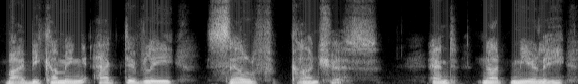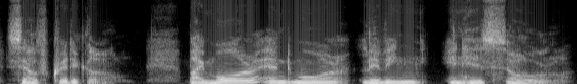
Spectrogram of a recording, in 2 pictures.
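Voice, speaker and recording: A man reading philosophical prose aloud in a measured, deliberate way with frequent pauses. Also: mid-range voice, darkish tone, dry recording, studio quality. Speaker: reader of a philosophical book.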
